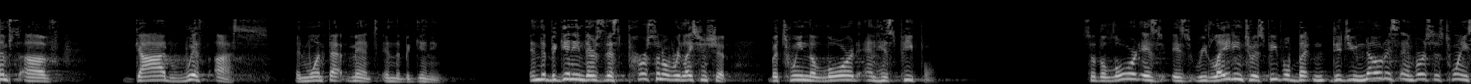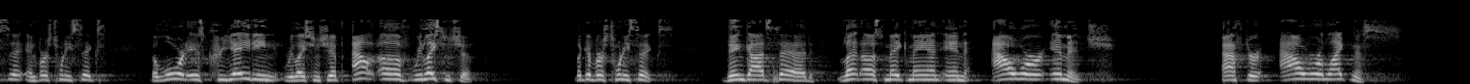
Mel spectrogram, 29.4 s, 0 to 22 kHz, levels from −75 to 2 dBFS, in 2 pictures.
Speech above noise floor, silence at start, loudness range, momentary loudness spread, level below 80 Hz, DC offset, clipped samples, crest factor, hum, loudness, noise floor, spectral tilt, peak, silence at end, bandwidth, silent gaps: 58 dB; 0 s; 5 LU; 11 LU; -72 dBFS; under 0.1%; under 0.1%; 18 dB; none; -24 LUFS; -82 dBFS; -5.5 dB/octave; -6 dBFS; 0.85 s; 8.8 kHz; none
